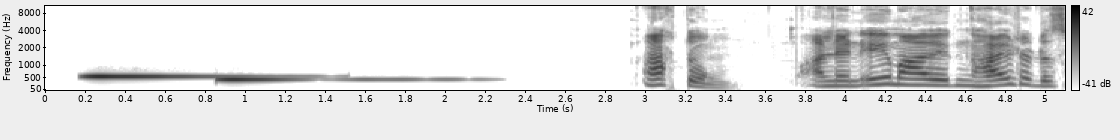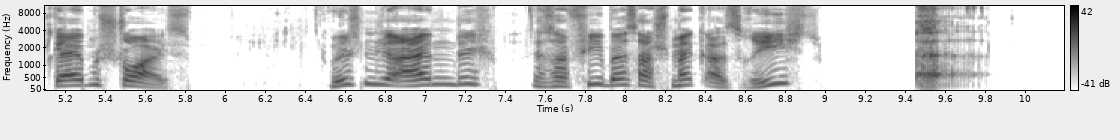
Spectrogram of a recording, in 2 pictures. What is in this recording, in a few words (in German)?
durchsage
